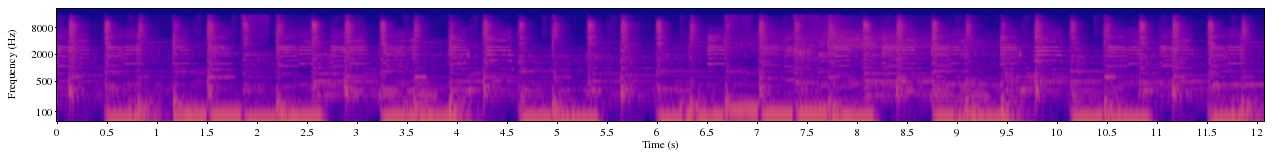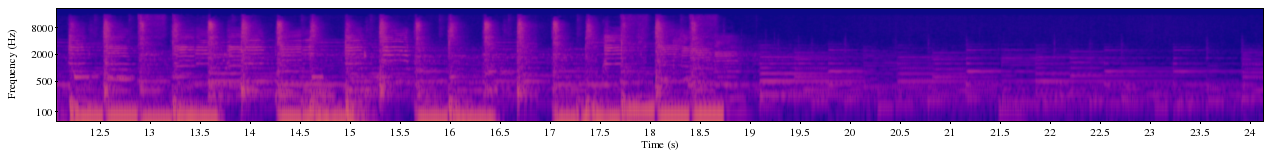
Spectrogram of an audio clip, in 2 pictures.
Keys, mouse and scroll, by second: 1.6 ctrl+Num_Lock, 1.6 scroll down 1, 1.9 ctrl+d, 5.3 click, 6.9 scroll down 1, 7.3 scroll up 1, 8.7-19.1 drag, 20.4-20.9 scroll down 1, 20.9 scroll up 1, 21.8 click.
